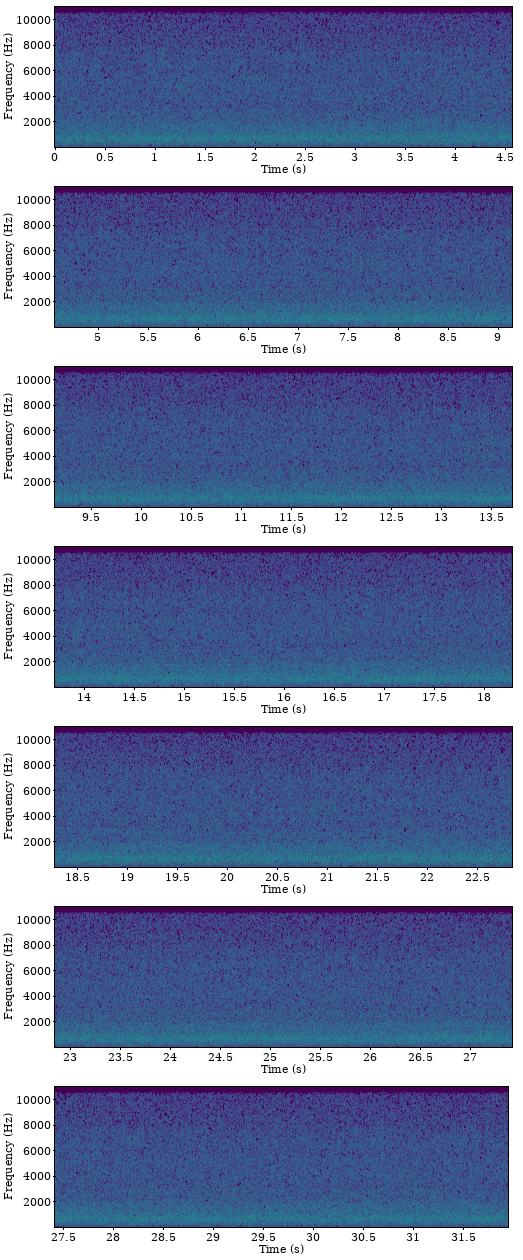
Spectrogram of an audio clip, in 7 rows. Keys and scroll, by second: 1.1 5, 1.4 0, 1.7 Return.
